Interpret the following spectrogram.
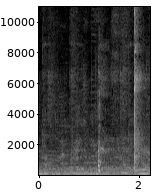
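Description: Golf club striking a ball off the tee: one sharp crack near the end, with a fainter knock about a second in, over background music.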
